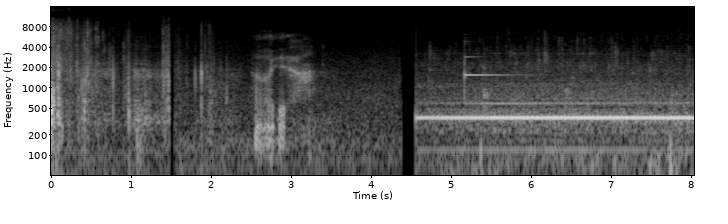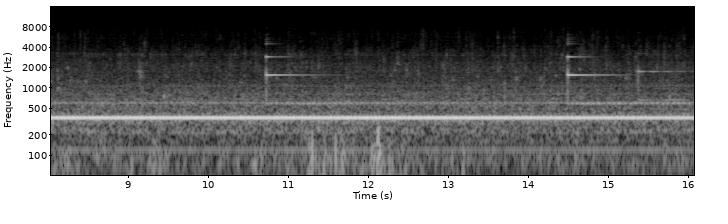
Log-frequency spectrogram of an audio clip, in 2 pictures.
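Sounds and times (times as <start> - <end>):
steady low hum: 4.6 - 16.0.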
